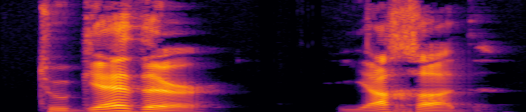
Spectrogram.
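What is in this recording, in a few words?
"together" English, "יחד" Hebrew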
